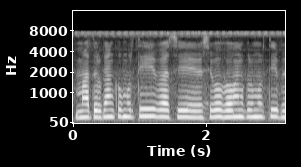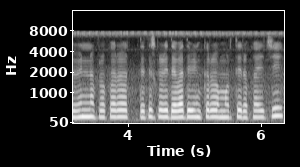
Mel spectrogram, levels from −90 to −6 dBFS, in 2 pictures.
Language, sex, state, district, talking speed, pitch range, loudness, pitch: Odia, female, Odisha, Malkangiri, 150 wpm, 210-225 Hz, -15 LUFS, 220 Hz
